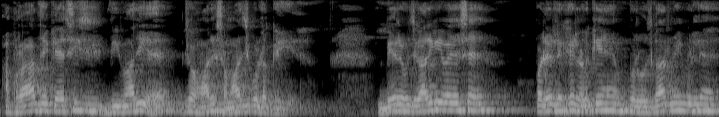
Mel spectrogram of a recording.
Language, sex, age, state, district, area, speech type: Hindi, male, 60+, Madhya Pradesh, Gwalior, rural, spontaneous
